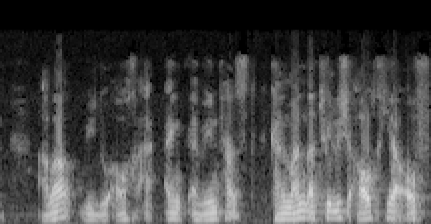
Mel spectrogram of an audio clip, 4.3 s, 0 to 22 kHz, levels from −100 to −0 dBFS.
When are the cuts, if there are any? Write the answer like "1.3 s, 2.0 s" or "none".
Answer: 2.6 s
